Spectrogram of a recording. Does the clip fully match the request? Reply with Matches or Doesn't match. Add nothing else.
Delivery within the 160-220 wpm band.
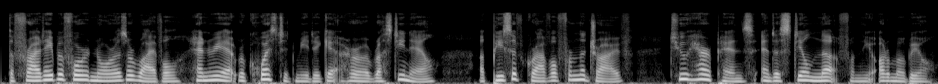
Matches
